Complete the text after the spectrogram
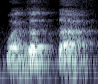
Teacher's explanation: Ini diidghamkan kepada ta. Sekalipun hurufnya tidak sama, tapi makhrajnya sama, dal sama ta itu sama.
